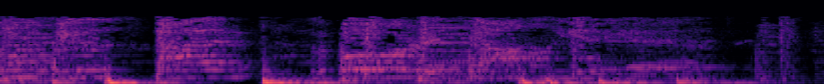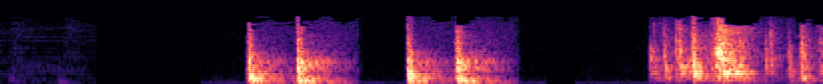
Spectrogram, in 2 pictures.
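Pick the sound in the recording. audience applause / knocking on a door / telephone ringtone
knocking on a door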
